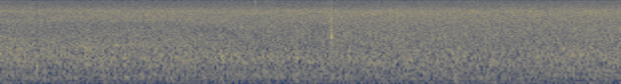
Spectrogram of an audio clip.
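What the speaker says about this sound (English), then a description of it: "there's one hidden waterfall out there." A hidden waterfall gives off a steady, even rush of falling water, heard from some distance, faint and unbroken with no voices.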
